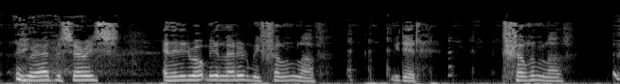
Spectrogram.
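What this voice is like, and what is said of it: Tired, stuffed-up-nose imitation of a politician. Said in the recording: “your impression ... listen to the nuance. It is freaking impression. It is so good. I can hear the stuffed up nose and everything ... Like the tired Trump, not the energetic Trump.”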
